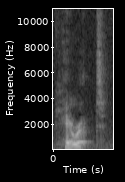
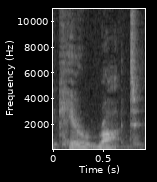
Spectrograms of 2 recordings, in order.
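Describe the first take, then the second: First: The second syllable has a reduced schwa vowel. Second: The second syllable has a full O vowel. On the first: The speaker calls it right. "the O is making a schwa sound" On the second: The speaker calls it wrong. "notice I don't say carrot"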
